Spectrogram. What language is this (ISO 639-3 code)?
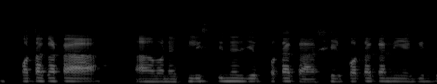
ben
